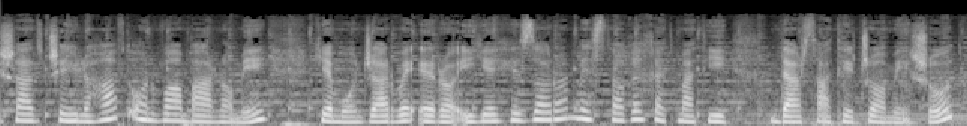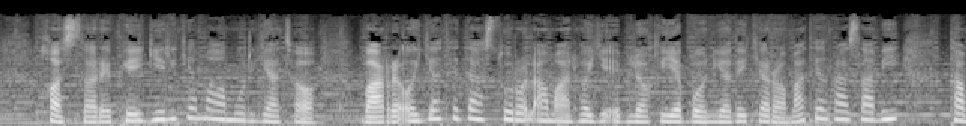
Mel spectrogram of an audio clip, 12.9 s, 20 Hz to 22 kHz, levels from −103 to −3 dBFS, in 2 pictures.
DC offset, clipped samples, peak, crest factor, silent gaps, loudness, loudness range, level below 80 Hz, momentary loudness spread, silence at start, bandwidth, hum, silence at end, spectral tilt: under 0.1%; under 0.1%; 0 dBFS; 18 dB; none; -19 LUFS; 1 LU; -46 dBFS; 4 LU; 0 s; 13.5 kHz; none; 0 s; -5 dB/octave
